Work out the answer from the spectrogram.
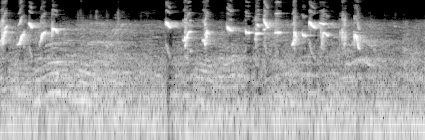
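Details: Juvenile European goldfinch practising its song: quick high-pitched tinkling chirps in two short bursts separated by a brief pause, with a faint hum behind.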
